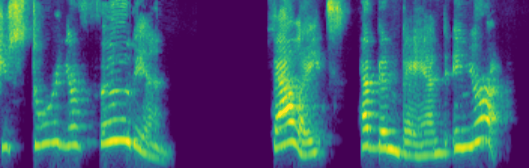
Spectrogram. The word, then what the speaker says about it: phthalates: Number three heavy hitter is phthalates. Now I'll spell that one for you because it's a little tricky. It's P-H-T-H-A-L-A-T-E-S. Phthalates. The P-H is silent.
